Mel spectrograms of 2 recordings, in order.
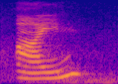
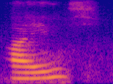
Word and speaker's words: ein: Ein, Eins. not eins, ein. Ein. We have removed S here, na, from Yes.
